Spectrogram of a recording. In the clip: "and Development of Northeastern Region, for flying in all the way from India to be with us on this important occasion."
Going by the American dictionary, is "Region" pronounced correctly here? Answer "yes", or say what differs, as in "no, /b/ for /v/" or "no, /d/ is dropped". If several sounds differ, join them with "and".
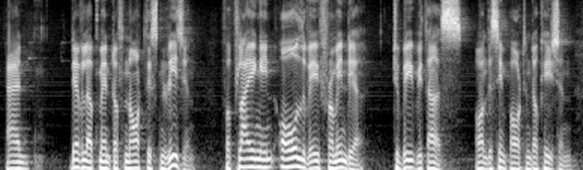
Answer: yes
